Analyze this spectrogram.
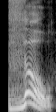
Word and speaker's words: though: o no no no though okay so it's O but cough so it's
